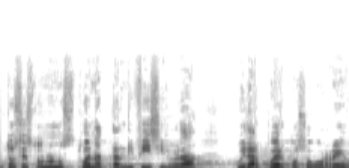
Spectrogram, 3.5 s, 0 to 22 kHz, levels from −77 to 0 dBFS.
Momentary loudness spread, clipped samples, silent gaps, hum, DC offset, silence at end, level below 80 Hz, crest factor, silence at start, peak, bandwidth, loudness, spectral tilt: 7 LU; under 0.1%; none; none; under 0.1%; 0 s; -56 dBFS; 18 dB; 0 s; -6 dBFS; 15 kHz; -24 LUFS; -5.5 dB/octave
